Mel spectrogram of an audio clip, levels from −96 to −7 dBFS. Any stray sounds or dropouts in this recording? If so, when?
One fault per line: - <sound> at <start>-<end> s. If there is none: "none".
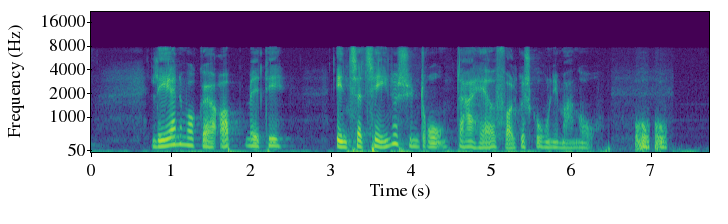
- laugh at 6.8-7.2 s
